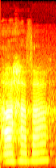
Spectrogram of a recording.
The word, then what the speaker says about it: Ahava: Ahava and he said the way that you say it is you hold that last syllable that lasts a h as long as you can until you you look you don't have any more breath in you and it's to represent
